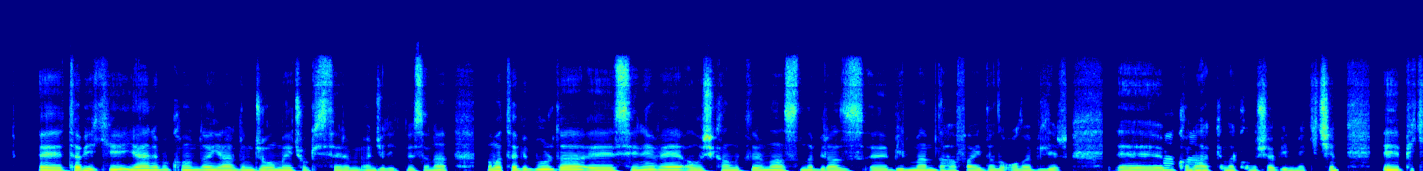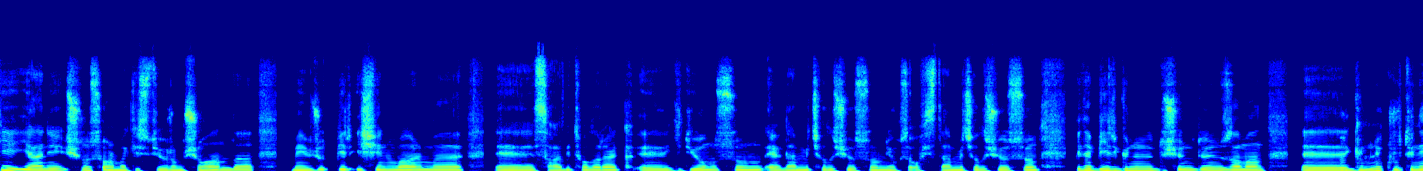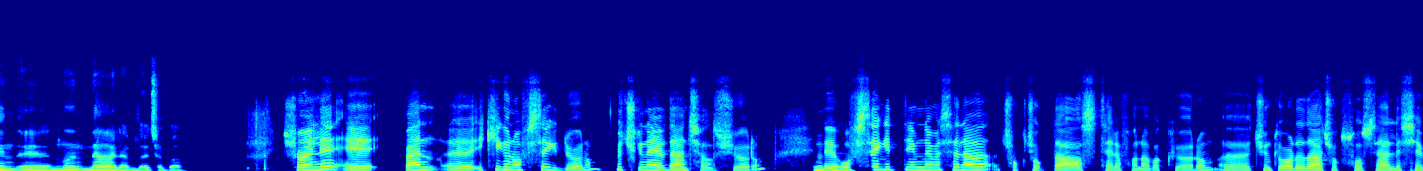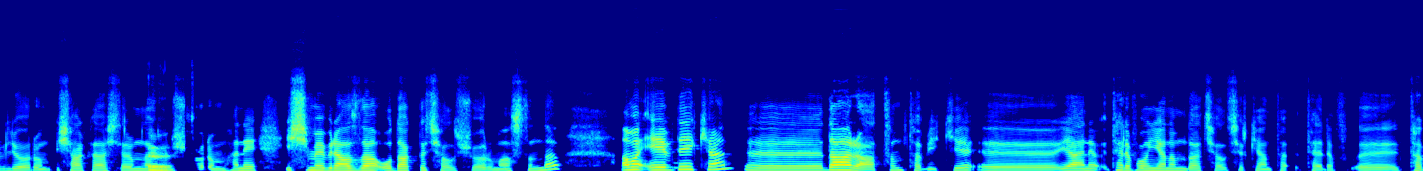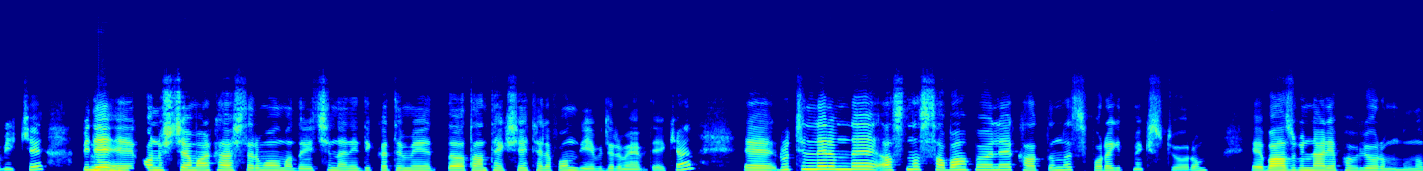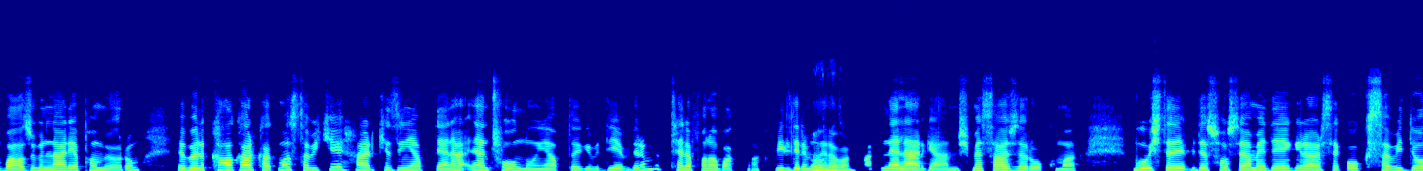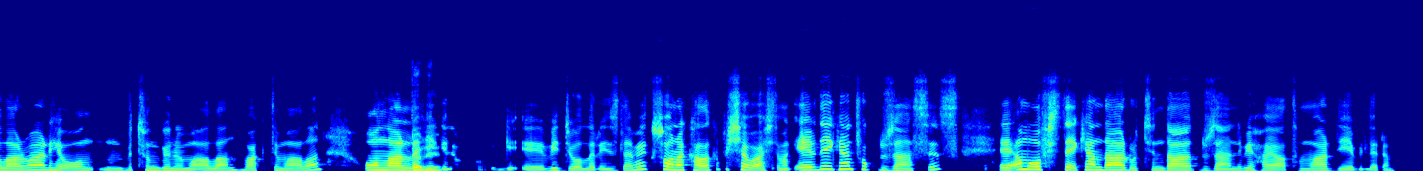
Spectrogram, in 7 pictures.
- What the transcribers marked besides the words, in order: other background noise; tapping; fan; other noise
- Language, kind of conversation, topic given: Turkish, advice, Telefon ve bildirimleri kontrol edemediğim için odağım sürekli dağılıyor; bunu nasıl yönetebilirim?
